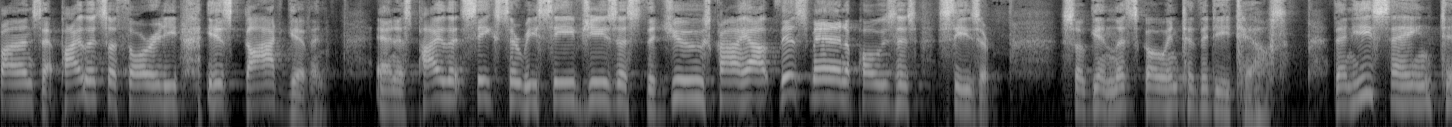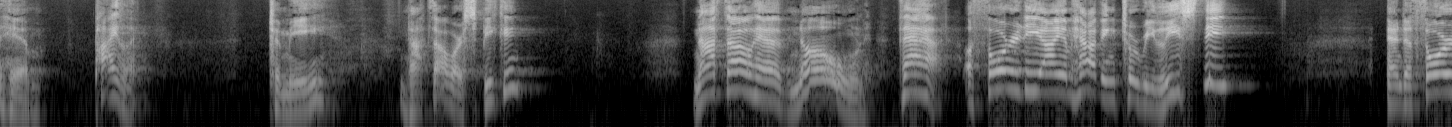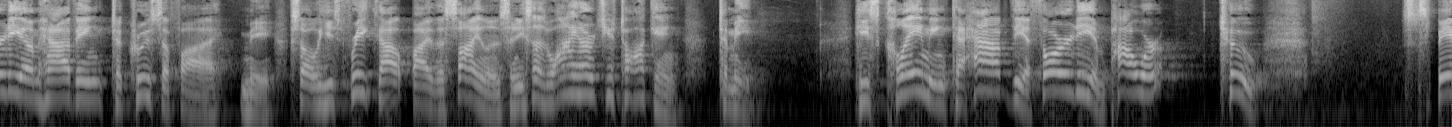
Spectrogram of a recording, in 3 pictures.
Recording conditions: large echoing room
